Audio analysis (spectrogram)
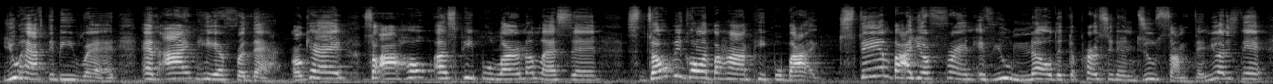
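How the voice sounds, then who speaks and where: A woman's voice: fairly high pitch, animated, normal speed, few pauses, pushed and bright, slight background noise. A woman giving blunt, scolding celebrity gossip commentary in a vlog, with emphatic outbursts. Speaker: vlogger.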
